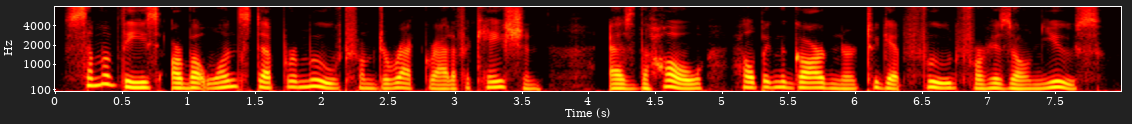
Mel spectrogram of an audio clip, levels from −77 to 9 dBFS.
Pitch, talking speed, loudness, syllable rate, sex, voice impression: 175 Hz, 180 wpm, -17 LUFS, 5.5 syllables/s, female, very feminine, very adult-like, thin, tensed, slightly powerful, slightly bright, slightly soft, clear, fluent, cute, very intellectual, refreshing, sincere, very calm, friendly, reassuring, slightly unique, very elegant, very sweet, slightly lively, very kind, modest, light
